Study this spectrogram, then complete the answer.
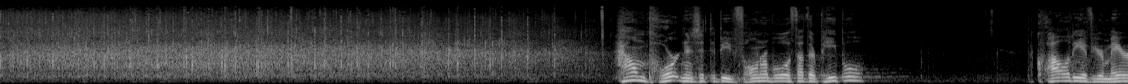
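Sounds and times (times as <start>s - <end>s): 
audience applause: 0.0s - 6.1s
speech: 6.2s - 8.8s, 10.5s - 11.2s.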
